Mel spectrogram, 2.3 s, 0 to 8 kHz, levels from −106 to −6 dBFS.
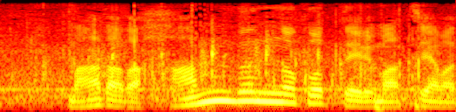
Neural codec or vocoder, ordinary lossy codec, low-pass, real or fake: none; none; 7.2 kHz; real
